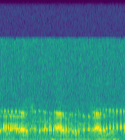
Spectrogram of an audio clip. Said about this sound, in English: So I walked home to the Frog Song. It's not often you leave. Wow. It's not often you leave a nightclub to the sound of frogs. That's what's happening right now.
